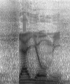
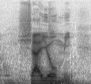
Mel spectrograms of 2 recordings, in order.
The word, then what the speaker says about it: Xiaomi: da Huawei e da tem que aprender a pronunciar xiaomi xiaomi né porque o bru é como se fosse um tchau em italiano aerm é e me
